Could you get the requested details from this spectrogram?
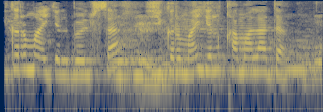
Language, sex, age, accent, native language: Uzbek, female, 18-24, Buxoro, Uzbek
